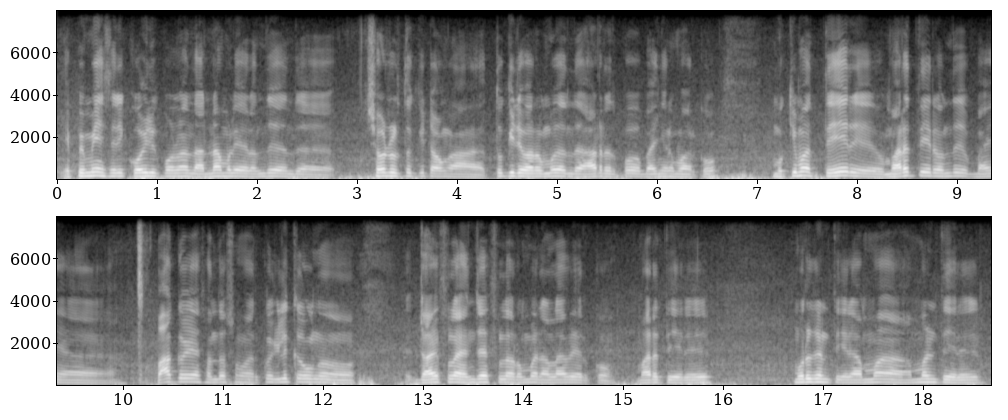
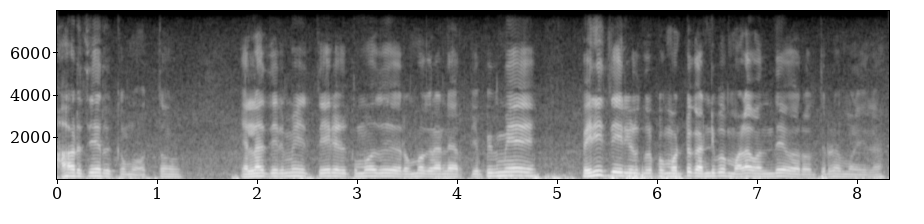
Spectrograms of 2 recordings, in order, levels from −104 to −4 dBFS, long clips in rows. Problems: constant background noise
